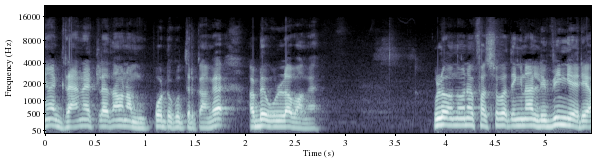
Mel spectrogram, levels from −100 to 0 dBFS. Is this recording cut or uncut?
uncut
